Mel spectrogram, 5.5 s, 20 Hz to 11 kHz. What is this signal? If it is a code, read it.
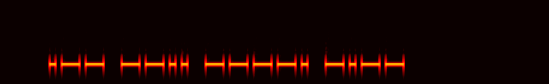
Morse code, heard as a keyed tone, about 20 wpm, 700 Hz. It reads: WZ9Y
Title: USA Call Signs - 4 Characters - 2x Character Spacing - 20wpm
